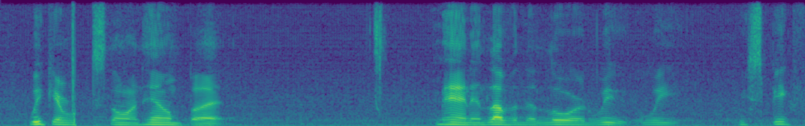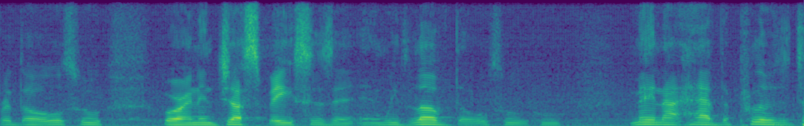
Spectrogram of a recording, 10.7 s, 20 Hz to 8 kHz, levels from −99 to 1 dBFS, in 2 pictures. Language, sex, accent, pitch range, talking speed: English, male, American, 125-150 Hz, 190 wpm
